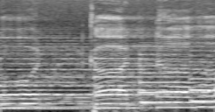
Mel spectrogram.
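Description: A voice singing a Cebuano responsorial psalm over held instrumental accompaniment.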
